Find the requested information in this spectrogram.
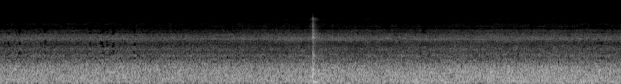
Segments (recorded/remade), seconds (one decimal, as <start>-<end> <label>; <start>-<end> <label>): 0.0-2.1 recorded; 2.1-5.8 remade; 5.8-6.2 recorded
